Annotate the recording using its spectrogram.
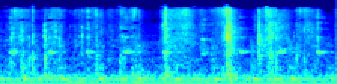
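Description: A deck of tarot cards being shuffled by hand: a quick, irregular run of soft card flicks and taps, about four or five a second.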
